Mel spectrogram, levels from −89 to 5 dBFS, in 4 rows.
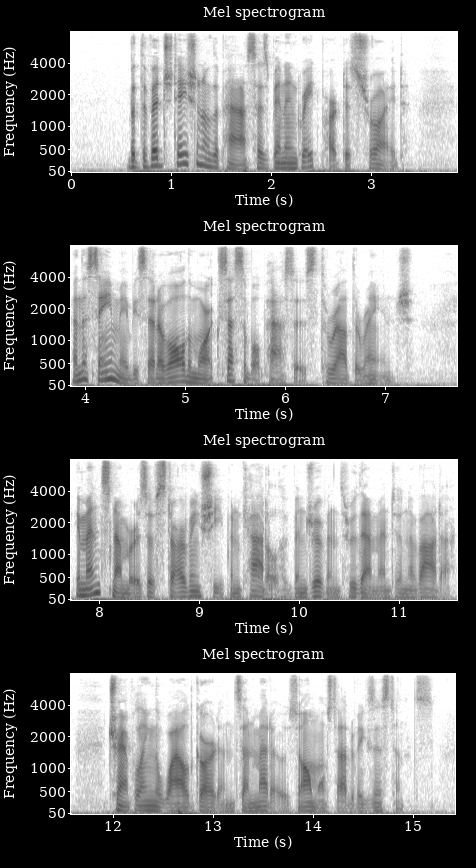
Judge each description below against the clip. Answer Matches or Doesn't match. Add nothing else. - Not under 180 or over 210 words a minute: Matches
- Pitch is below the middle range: Matches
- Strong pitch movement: Doesn't match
